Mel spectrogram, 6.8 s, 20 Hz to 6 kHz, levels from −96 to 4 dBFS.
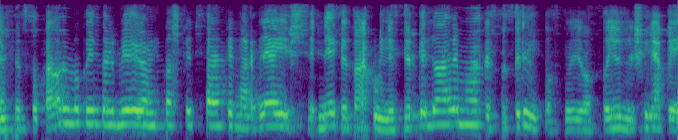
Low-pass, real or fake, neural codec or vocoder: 5.4 kHz; fake; codec, 44.1 kHz, 1.7 kbps, Pupu-Codec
